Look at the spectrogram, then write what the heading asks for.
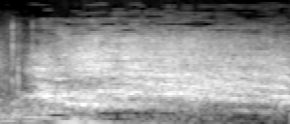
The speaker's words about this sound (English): Oh, golly. I love the cheering. You know what the best part of the cheering is? Is that it's, you know, it's like the end of June.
